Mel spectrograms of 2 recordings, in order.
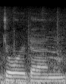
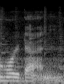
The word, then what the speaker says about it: Jordan: ito yung hordan sabi Akala ko n ang pagpronounce dito is Jordan hordan pala siya so ito yung ano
